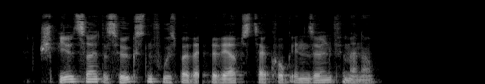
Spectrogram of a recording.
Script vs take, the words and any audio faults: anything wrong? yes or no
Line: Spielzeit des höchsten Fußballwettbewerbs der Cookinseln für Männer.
yes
